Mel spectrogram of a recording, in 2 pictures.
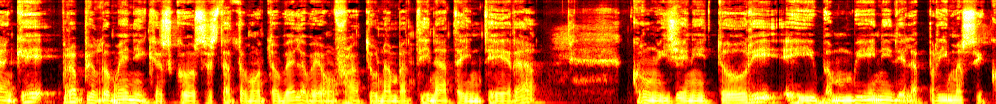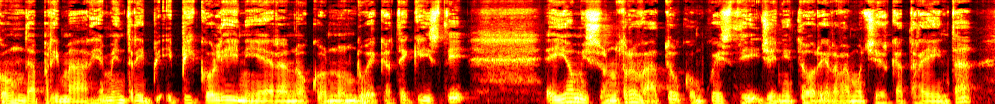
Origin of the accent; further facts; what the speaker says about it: Veneto, Italy; lì nel mio paese, in Valpolicella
